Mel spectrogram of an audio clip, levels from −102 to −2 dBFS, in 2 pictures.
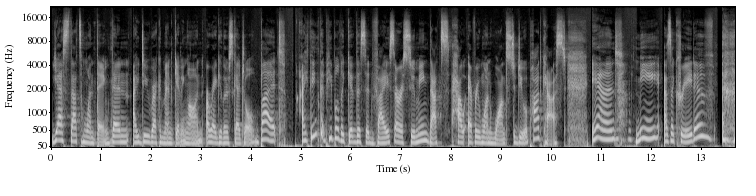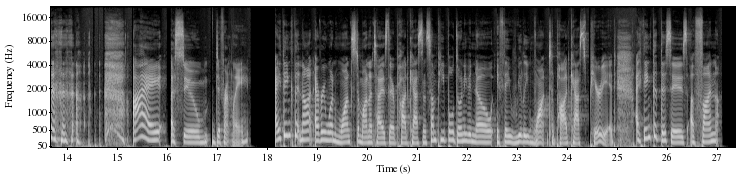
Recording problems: squashed, flat; heavily

